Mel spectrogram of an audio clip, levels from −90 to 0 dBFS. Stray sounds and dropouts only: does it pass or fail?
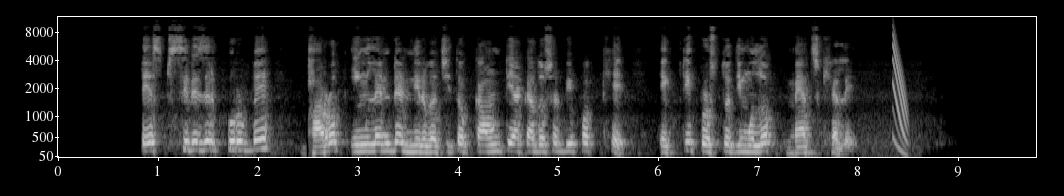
fail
